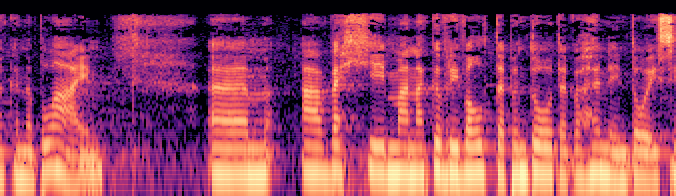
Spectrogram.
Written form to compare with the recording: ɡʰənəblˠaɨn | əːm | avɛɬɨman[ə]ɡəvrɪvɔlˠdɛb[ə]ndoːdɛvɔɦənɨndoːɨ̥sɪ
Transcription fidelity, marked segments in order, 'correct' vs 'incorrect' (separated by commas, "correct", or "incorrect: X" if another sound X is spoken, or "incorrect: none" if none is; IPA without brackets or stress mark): incorrect: a, correct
